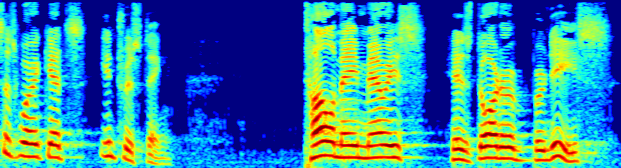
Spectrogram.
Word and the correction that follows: Berenice: or actually it's pronounced Berenice, to Sirius, King Antiochus II, Theos, after Antiochus divorced his wife Leotis.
